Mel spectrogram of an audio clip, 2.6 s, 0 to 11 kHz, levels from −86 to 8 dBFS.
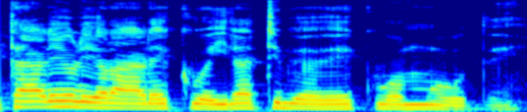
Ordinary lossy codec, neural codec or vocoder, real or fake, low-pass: none; none; real; none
